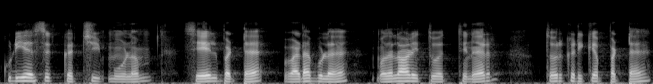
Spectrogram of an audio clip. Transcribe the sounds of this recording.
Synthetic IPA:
kʊɽɪjɐɾsɯkːɐʈ̚t͡ʃimuːlɐmsɛjɐlpɐʈːɐʋɐɽɐbɯɭɐmʊðɐlaːlɪt̪ːɯʋɐt̪ːɪnɐɾ | t̪ɔɾkɐɽɪkːɐpːɐʈːɐ

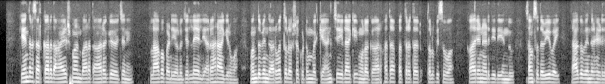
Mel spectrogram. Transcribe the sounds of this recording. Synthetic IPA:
ke̞ːnd̪ɾɐsɐɾkaːɾɐd̪ɐaːjuːʂmaːnbʱaːɾɐt̪ɐaːɾoːɡjɐjoːd͡ʒɐne̞ | laːbʱɐpɐɽijɐlud͡ʒilːɛjɐlːiɐɾɐɦɐɾɐaːɡiɾuʋɐ | ond̪ubind̪uɐɾuʋɐt̪ːulɐkʂɐkuʈumbɐkːe̞ɐɲt͡ʃɐilaːkʰemuːlɐkɐːɾɦɐt̪ɐpɐt̪ɾɐt̪ɐlpisuʋɐ | kaːɾjɐnɐɽed̪id̪eːnd̪u | sɐmsɐd̪ɐʋiʋɐj | ɾaːɡɐʋeːnd̪ɾɐɦe̞ːɭid̪ɐ

